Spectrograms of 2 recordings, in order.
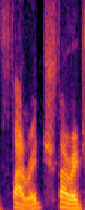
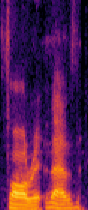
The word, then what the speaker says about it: Farage: lot at Mar-a-Lago with Nigel Farage as in garage, never say his name is Farage, because he isn't.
